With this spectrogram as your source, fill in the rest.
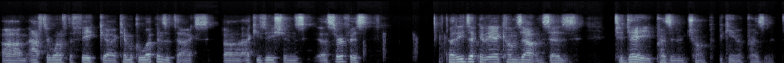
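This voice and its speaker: A man's voice: mid-range voice, moderate pace. A man hosting a casual political podcast chat, speaking sarcastically and chuckling mid-sentence.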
